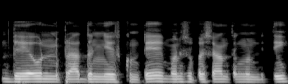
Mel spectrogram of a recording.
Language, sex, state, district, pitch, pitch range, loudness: Telugu, male, Andhra Pradesh, Guntur, 125 Hz, 120-130 Hz, -16 LUFS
